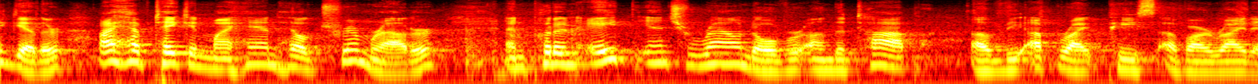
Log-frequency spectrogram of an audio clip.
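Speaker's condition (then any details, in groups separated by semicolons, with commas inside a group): No condition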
